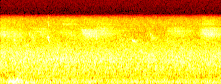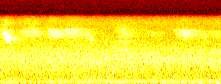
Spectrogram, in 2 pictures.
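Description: Quiet outdoor ambience: a steady hiss with small birds chirping briefly now and then in the distance.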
